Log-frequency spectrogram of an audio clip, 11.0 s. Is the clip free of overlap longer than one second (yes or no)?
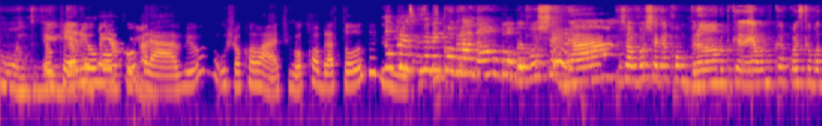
no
